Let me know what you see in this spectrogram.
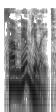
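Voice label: "somnambulate", British English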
